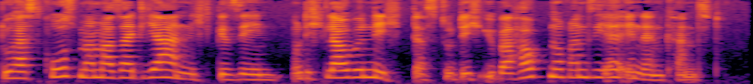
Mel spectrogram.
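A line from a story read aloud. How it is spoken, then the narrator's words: Stern. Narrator (German): sagte ich streng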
